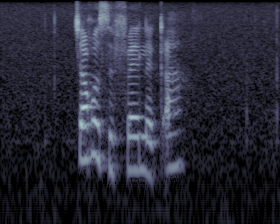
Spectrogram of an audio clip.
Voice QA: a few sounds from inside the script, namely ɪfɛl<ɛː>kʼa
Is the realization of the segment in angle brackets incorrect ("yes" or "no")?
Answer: yes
